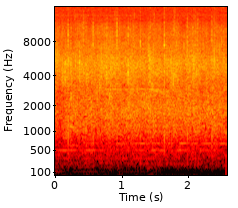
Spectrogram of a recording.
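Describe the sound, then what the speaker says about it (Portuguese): A church congregation applauding, a dense, even wash of clapping that holds steady throughout, moderately loud and with no voices on top. "Aplaude a Deus por isso."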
